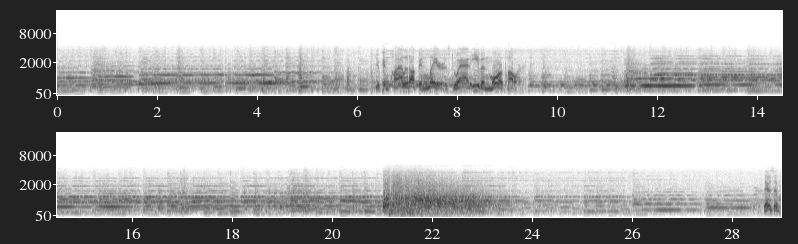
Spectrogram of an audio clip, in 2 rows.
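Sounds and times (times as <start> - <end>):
orchestral music with held chords: 0.0 - 28.9
explosion blast: 21.0 - 24.0.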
